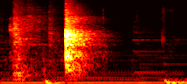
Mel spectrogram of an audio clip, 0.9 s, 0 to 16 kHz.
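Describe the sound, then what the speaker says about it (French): The battery snaps into an Exceline CycloniX-5 cordless stick vacuum cleaner with one sharp plastic click, framed by softer handling rustles close by. "On va insérer la batterie comme ceci"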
